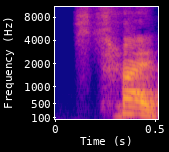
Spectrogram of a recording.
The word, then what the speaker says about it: strike: 못하고 관심도 없지만 , 영어 에서 중간 의 'i' 는 이중 모음 이 되기 때문 에 "strike" 는 한 음절로 발음 됩니다 . 두 음절로 발음 되는 이유 는 한국어 발음 기준 으로 음절 을 인위 적 으로 늘려서 발음 하기 때문 입니다 .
